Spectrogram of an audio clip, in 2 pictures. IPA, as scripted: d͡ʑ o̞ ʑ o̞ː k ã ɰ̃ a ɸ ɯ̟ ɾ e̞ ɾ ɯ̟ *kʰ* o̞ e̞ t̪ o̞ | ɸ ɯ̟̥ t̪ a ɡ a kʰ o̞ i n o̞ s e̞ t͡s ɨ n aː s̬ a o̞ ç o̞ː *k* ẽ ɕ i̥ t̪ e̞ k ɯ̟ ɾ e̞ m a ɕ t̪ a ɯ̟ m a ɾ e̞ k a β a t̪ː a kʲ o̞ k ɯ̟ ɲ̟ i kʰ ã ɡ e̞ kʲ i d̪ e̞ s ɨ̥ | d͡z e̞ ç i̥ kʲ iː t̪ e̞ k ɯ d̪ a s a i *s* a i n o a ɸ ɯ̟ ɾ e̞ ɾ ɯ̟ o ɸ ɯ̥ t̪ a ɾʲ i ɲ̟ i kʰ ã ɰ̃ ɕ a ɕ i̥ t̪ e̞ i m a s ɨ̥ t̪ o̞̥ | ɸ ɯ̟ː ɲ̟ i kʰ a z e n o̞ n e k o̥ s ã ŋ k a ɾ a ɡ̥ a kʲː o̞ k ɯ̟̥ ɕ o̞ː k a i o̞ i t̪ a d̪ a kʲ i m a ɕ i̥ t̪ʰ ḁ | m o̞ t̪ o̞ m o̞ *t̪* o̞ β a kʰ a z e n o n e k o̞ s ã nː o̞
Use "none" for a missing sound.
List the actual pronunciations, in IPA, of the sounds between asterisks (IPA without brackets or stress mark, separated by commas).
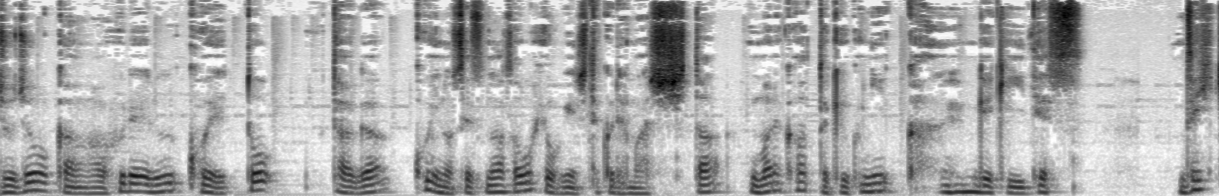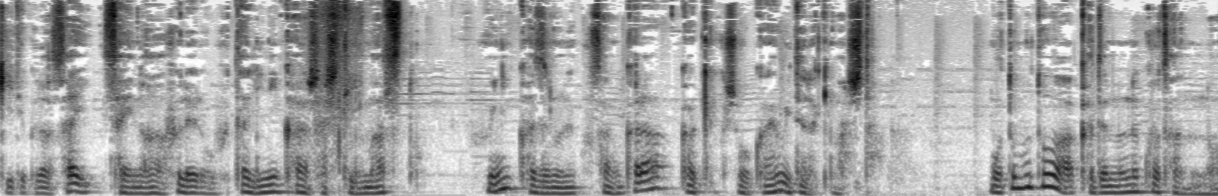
kʰ, ɡ, s, t̪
